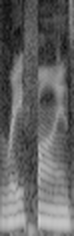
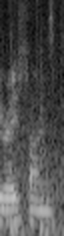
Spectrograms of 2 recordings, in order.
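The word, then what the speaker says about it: Ralph Fiennes: Today I learned his name is pronounced Rafe Fiennes.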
